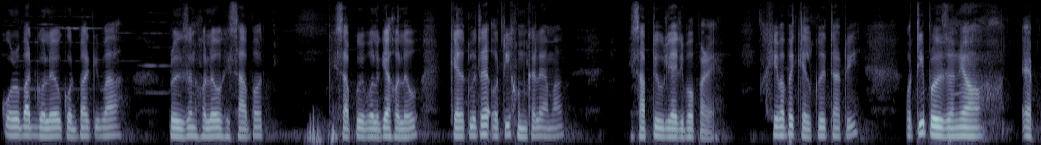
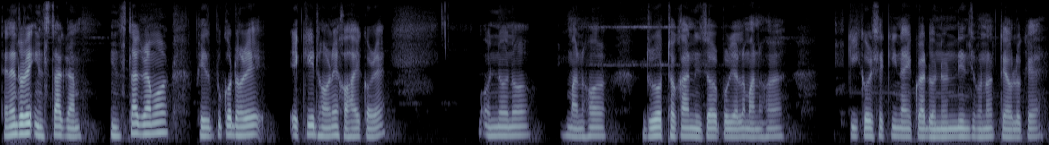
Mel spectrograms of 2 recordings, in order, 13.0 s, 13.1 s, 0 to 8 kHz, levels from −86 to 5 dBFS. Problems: background sounds at intervals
